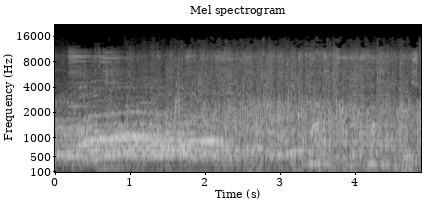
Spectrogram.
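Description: Applause and cheering from a tribute-concert audience for a performer, a dense, loud wash of clapping with shouts that holds steady throughout.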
